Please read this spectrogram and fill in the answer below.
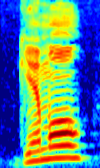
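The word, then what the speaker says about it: גימל: if that matters oh that didn't help a gimmel i think it's i think it's eo yeah gimmel and that's a g aleph bet gimmel and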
